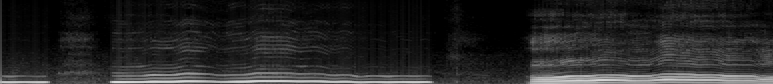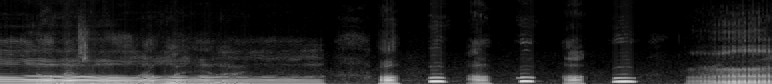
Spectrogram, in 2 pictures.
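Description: A person in Camden, New Jersey runs through a vocal warm-up before a show to relax the vocal cords: long, loud howling voice glides that swoop up and down in pitch, followed by a burst of short, choppy vocal syllables.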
